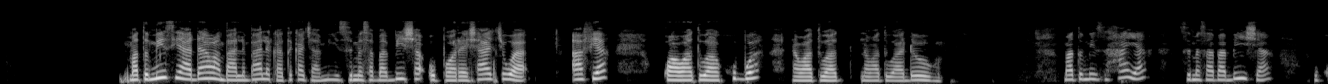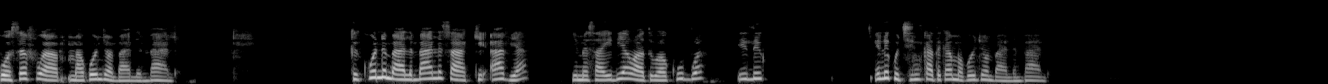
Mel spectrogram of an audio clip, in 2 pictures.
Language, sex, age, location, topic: Swahili, female, 18-24, Nakuru, health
